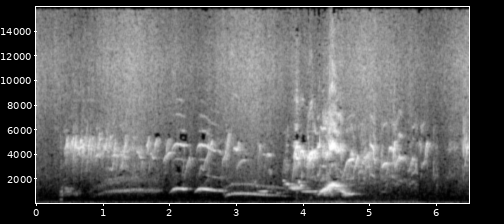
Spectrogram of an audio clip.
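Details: Black-backed Magpie, recorded in Australia: smooth, arched fluty notes repeated in a flowing series. Toward the end they swell into a louder cluster of bright, harsh-edged chortles, all over faint hiss.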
